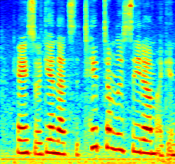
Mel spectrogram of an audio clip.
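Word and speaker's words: tapetum lucidum: so again that's the taped on lucidum again you can pronounce it tapatum lucidum and that is going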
